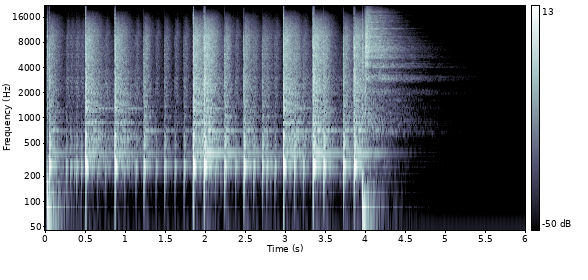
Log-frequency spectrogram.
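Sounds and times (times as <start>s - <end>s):
breakbeat: 0.0s - 4.3s.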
